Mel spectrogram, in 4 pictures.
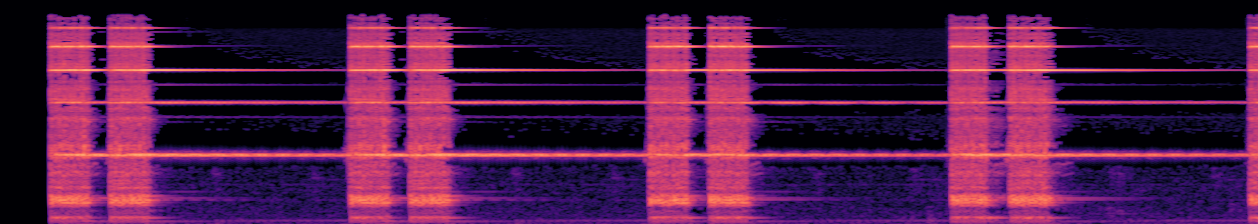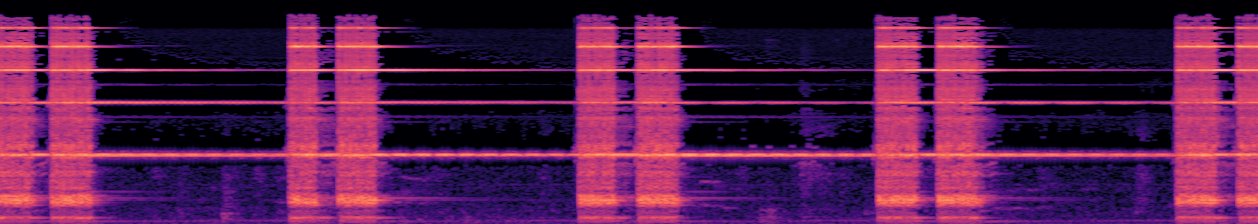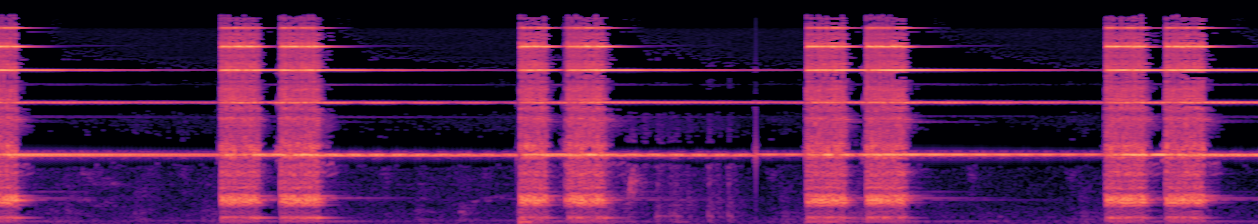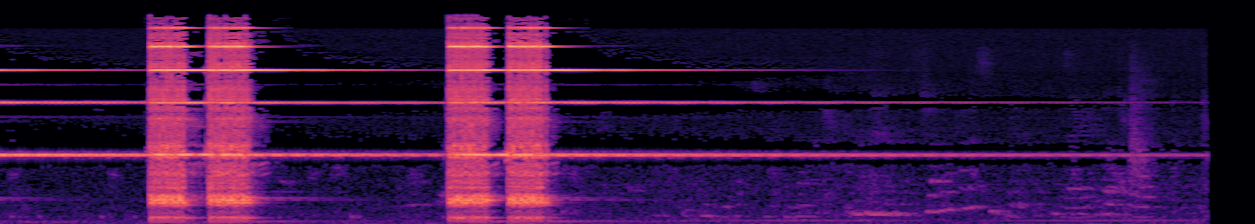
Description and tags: Old Telephone Ring
Old style telephone ring, (with a real bell) used by Australian and British phone systems, remixed, many thanks to the original recorder who had to put up with loud kids, noisy mates with cell phones who stomp across the floor and wives that talk when they are recording.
